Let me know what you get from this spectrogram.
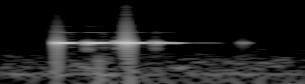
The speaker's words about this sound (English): I just airdropped something to myself. That was weird. Airdrop.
